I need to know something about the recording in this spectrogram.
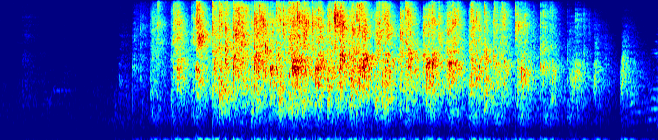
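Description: Audience applauding: clapping begins about a second in, swells quickly to a steady loud patter of many hands, and tails off near the end.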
